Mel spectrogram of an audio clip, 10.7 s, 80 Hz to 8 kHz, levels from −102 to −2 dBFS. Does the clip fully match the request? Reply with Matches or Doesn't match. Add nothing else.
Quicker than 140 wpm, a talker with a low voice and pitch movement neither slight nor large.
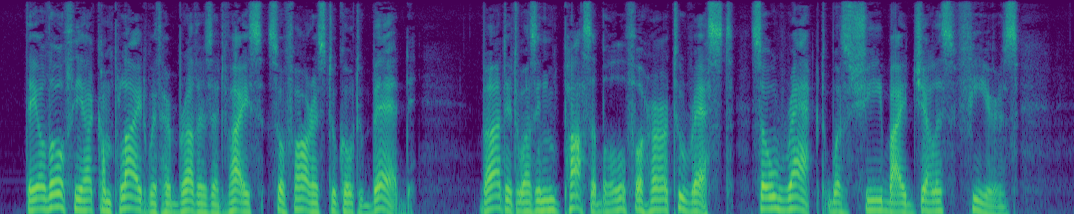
Matches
